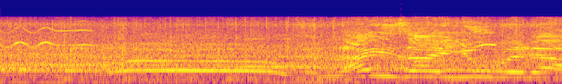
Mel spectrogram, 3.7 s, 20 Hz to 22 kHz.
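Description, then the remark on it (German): A stadium crowd at the Millerntor cheers loudly and continuously for the FC St. Pauli women's team after their 1-7 football loss to the HSV women, a dense roar of many voices with rising shouts and a brief swell about two-thirds of the way through. “Aber Jubel, vor allem das Millerntor für seine Frauen.”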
